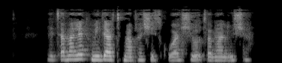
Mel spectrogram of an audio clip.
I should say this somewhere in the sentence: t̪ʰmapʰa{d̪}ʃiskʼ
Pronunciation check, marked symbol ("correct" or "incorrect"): incorrect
